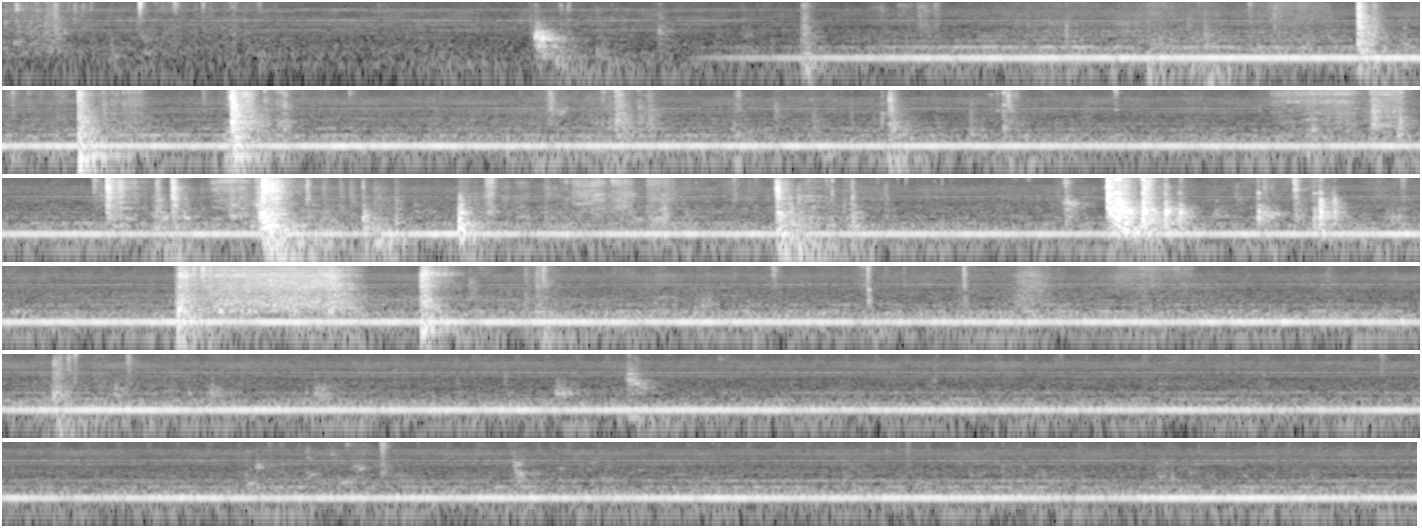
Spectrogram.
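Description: Bow-mounted electric trolling motor running with a steady whine that starts about two seconds in, with scattered knocks and clicks on the boat and a brief rush of noise about halfway through.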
